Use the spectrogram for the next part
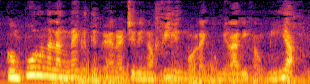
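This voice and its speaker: A man's voice: fairly high pitch, animated, fairly quick, background noise. A man with a Filipino accent, a feng shui coach giving a casual live talk to an audience, chatty and often asking "di ba?". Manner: chatty, mixes in English, asks "di ba?" often.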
